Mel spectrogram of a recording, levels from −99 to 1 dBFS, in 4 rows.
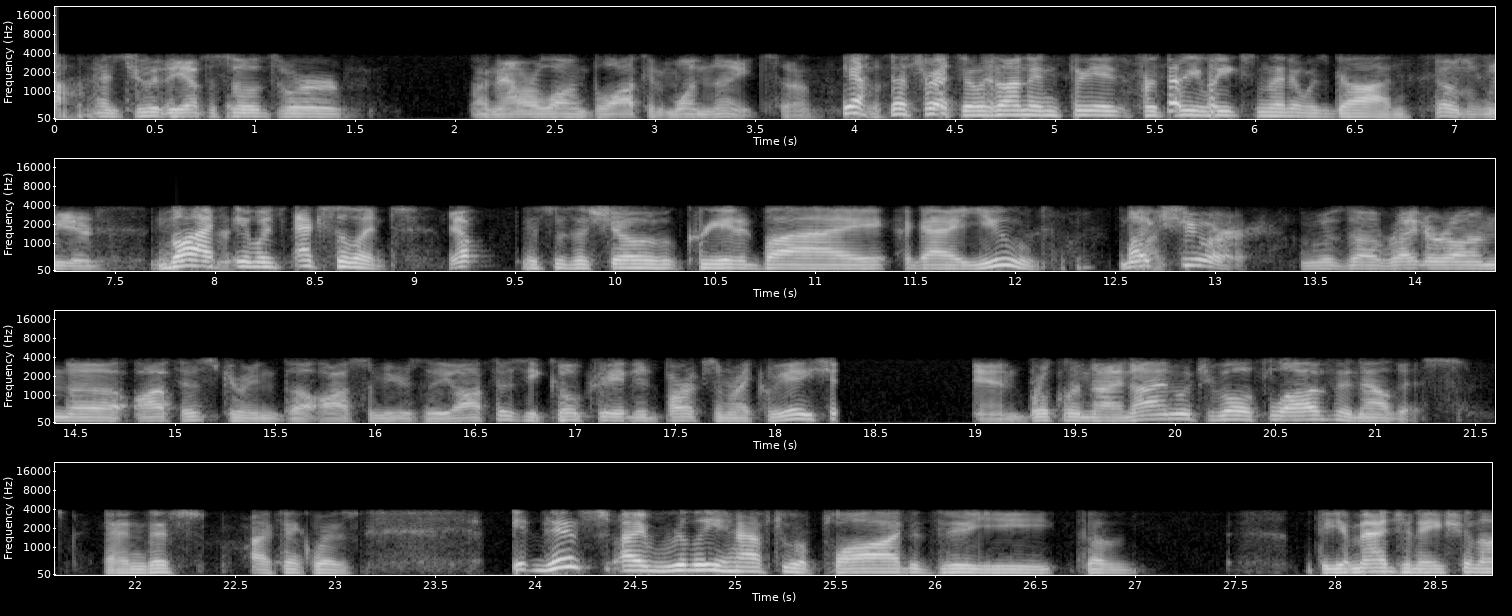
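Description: Throughout the speech, the AMR narrowband mobile codec limits the band to nothing above 3.8 kHz, and heavy coding damage leaves the voice buzzy and synthetic. The pulse-driven vocal-tract model sounds starved of bits, which fits AMR-NB's low 5.15 kbps mode.

From 18.30 to 18.98 s, an audio dropout to a faint residue cuts the speech for about 0.68 s. Only hiss remains, roughly 50 dB below the signal. The likely cause is the source feed being lost while the downstream path stayed live.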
